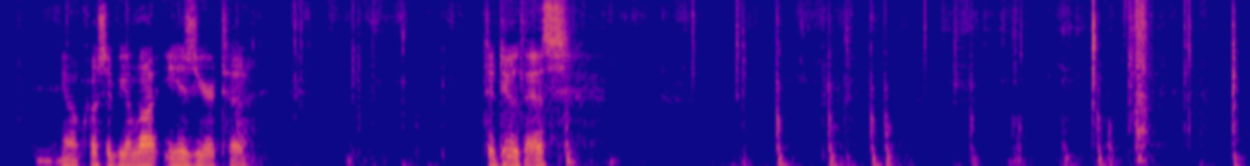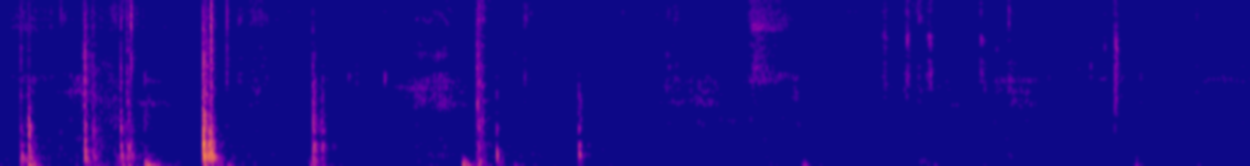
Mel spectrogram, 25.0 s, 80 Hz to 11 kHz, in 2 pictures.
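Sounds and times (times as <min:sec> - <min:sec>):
plastic pipe fittings clicking: 0:08.2 - 0:13.9, 0:21.3 - 0:24.0.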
